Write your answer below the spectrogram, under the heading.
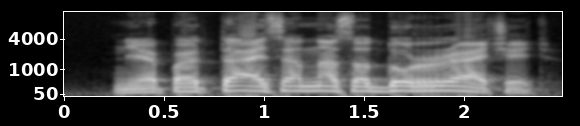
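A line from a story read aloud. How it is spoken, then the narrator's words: Yelling from a ship. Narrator (Russian): заорали с корабля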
